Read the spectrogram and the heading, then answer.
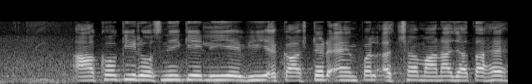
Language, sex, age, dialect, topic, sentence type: Hindi, male, 18-24, Awadhi Bundeli, agriculture, statement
